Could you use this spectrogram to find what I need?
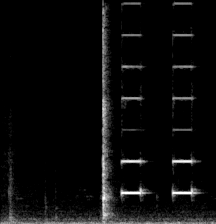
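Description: A hand presses a button on an alarm panel with a click.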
